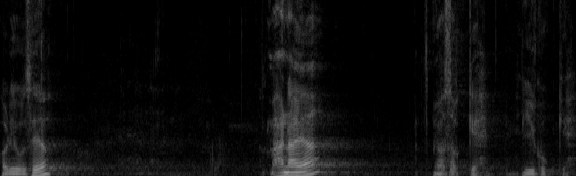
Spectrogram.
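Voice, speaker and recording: A male pastor preaching a sermon through stories, animated and candid, dropping to quiet asides and then rising into loud, emphatic bursts. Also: medium pitch, slow pace, long reverb tail. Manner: candid, self-deprecating confession. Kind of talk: storytelling sermon.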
